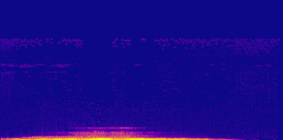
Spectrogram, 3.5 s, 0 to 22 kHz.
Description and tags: cannon-gift
A hollow sound of wind blowing across the barrel of your cannon.
From my short, free, artistic monster game.
I used the Olympus VN-541PC to record.
blow, bottle, empty, hollow, hoot, jug, low, pipe, pottery, wind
